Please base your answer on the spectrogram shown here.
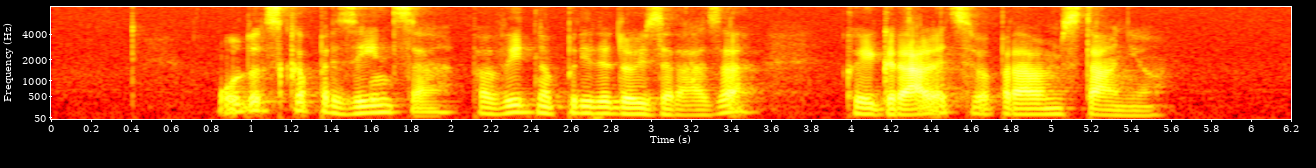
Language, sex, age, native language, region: Slovenian, male, 30-49, Slovenian, Central Slovenia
